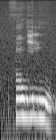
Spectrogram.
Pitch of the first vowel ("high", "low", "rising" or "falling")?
high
